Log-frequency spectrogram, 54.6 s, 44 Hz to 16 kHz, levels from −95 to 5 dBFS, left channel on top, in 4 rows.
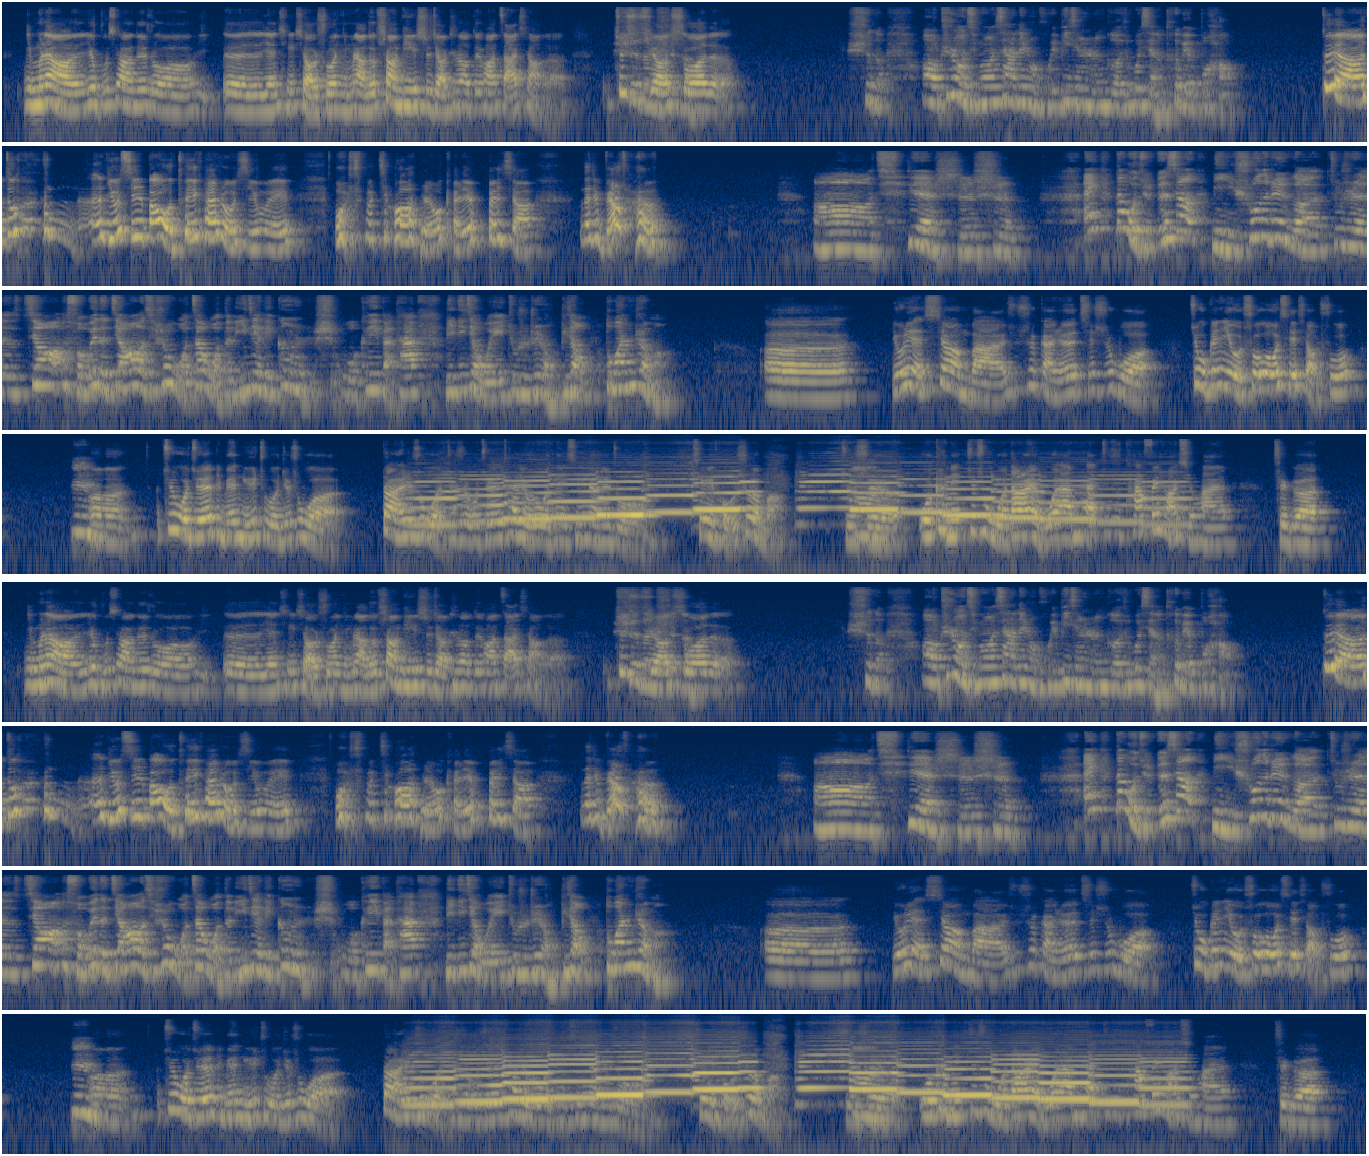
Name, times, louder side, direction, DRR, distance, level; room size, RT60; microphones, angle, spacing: voice 1, 0.2-5.6 6.1-7.3 13.2-16.6 17.0-19.0 19.4-20.3 34.9-35.8 36.2-38.8 39.2-40.8 41.8-42.2 42.6-44.3 44.8-47.5 47.9-48.8 49.4-53.2 53.7-54.1, left 4 dB, 85° left, 0.6 m, -26 dB
voice 2, 6.1-6.9 8.5-12.3 21.5-23.8 24.2-34.0 41.6-41.9 49.4-49.8, equal, 10° right, 0.8 m, -31 dB
Wind instrument woodwind instrument, 44.9-48.6 48.9-52.8, right 3 dB, 40° right, 0.4 m, -20 dB
2.6 x 2.4 x 3.6 m
head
